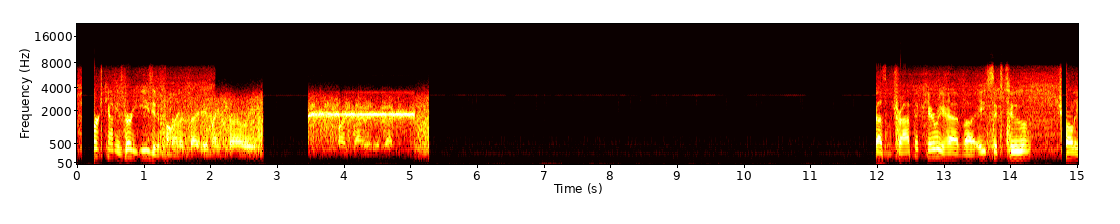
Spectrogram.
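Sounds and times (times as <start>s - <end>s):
radio voice transmission: 0.3s - 2.8s, 3.5s - 5.3s, 12.0s - 15.0s.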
